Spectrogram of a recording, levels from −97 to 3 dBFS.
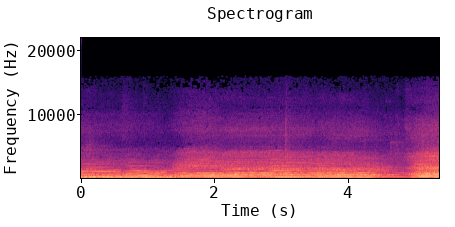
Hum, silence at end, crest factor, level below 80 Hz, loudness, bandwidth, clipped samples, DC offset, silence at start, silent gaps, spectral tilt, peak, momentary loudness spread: none; 0 s; 16 dB; -44 dBFS; -20 LUFS; 13 kHz; under 0.1%; under 0.1%; 0 s; none; -6.5 dB/octave; -4 dBFS; 4 LU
